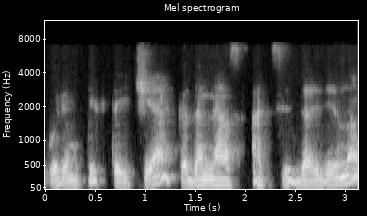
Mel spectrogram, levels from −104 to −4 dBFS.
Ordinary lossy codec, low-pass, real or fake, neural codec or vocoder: AAC, 64 kbps; 7.2 kHz; real; none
